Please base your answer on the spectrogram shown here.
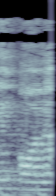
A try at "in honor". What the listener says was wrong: That H is not pronounced.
